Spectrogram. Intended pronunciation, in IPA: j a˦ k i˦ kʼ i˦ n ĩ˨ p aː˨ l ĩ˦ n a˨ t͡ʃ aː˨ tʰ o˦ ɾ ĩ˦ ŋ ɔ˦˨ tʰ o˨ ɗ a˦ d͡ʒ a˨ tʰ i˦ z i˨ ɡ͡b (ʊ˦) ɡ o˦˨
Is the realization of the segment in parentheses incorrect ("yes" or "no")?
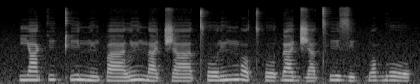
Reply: yes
